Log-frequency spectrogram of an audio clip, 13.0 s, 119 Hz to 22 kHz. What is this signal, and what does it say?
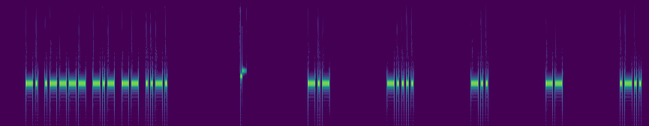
Morse code, heard as a keyed tone, about 25 wpm, spaced as for 11 wpm, 700 Hz. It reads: N1KMF K6DML
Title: USA Call Signs - 8x Character Spacing - 25wpm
